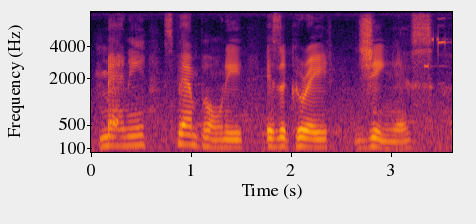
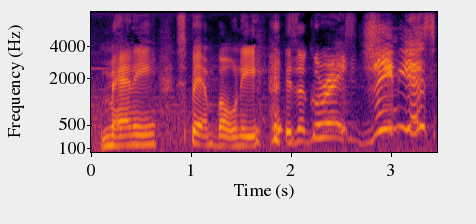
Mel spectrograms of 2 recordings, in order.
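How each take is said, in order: First: It is said calmly, with even low energy. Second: It is said excitedly, with loud high energy. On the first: It is a plain statement. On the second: It is an enthusiastic exclamation. "Let's try an exclamation point"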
